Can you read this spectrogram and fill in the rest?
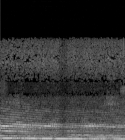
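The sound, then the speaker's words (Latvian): A loud air raid siren wails steadily in Ukraine at around six in the morning, its sustained tone slowly gliding in pitch with rich harmonics, continuous throughout with no voices present. “Gaisa trauksmes šorīt Ukrainā iedarbojās ap pulksten sešiem pēc vietējā un Latvijas laika.”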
